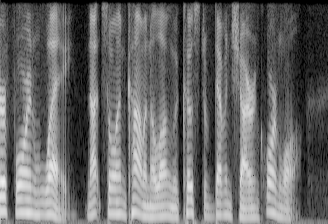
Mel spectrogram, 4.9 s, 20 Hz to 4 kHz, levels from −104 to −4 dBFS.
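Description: At 0.56 to 0.61 s and again at 1.71 to 1.75 s, short concealed packet loss leaves a brief smear where the receiver stretched the previous sound over the missing audio. It differs from a plain dropout because no silence is heard. The band stops near 4 kHz, which fits a G.711 call codec.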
